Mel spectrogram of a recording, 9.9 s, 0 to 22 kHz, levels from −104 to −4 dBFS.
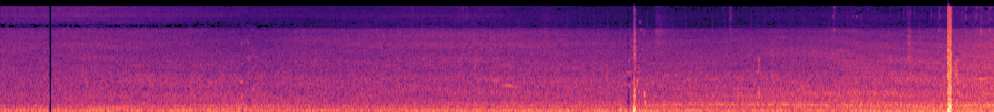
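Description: Corrupt frame decoded occurs six times: 0.42–0.53 s, 2.40–2.54 s, a brief blip at 4.74 s, 6.27–6.46 s, 7.57–7.60 s and 9.47–9.59 s. Damaged compressed frames were played as if valid, so misread gains and codes put energy at the wrong frequencies, heard as chirps or noise bursts. Each spans a few frames; most peak near about -25 to -30 dBFS, but those at 6.27 s and 9.47 s reach about -5 dBFS. A spectrogram shows short, frame-aligned blocks of misplaced energy; the waveform shows abrupt bursts.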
